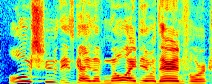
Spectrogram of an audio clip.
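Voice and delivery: high-starting aside, then settling; knowing alarm. Retold or imitated. Bartender watching thugs pick on a champion, knowing alarm. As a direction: play a bartender who sees trouble coming.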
